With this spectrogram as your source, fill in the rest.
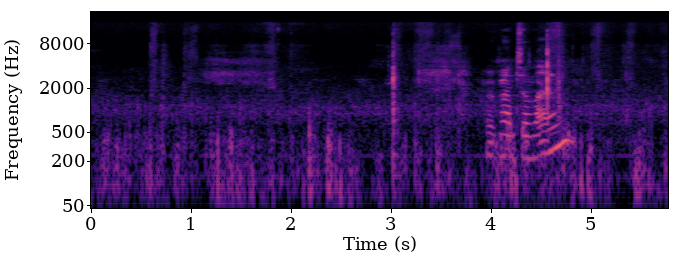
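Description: A plastic case slides across fabric.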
